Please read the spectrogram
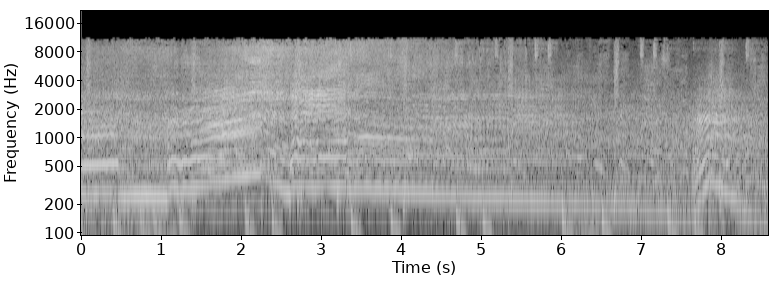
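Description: Suzuki GSX-R 750 inline-four sport bike engine revving hard. Its note climbs steeply about a second in and falls off, then holds a high, slowly sinking pitch. A quick sharp rev rises and drops near the end.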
